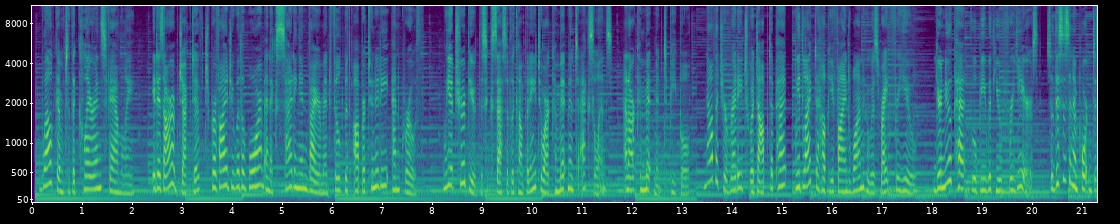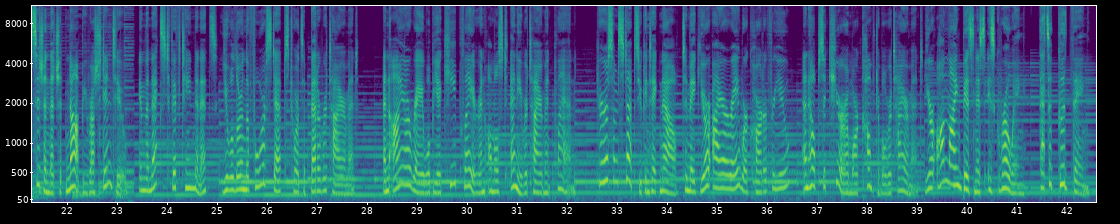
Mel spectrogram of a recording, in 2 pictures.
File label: 30s Female Narration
